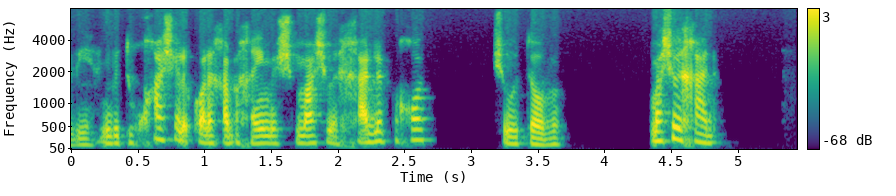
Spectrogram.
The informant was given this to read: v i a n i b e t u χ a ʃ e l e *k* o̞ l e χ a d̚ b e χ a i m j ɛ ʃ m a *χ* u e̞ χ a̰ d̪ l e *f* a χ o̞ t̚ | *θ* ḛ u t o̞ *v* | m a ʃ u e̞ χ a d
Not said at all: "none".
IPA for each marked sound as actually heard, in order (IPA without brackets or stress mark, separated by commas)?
k, ʃ, f, ʃ, v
